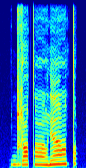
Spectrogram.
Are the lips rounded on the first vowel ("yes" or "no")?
yes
